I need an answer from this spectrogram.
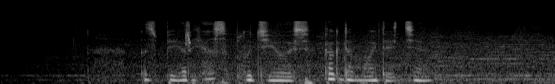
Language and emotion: Russian, sad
